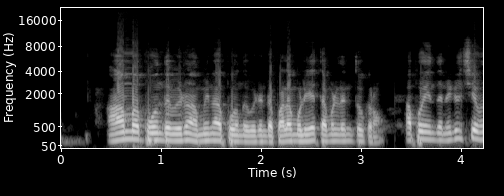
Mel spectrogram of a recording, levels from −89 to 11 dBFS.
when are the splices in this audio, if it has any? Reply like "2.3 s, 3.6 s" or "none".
3.2 s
